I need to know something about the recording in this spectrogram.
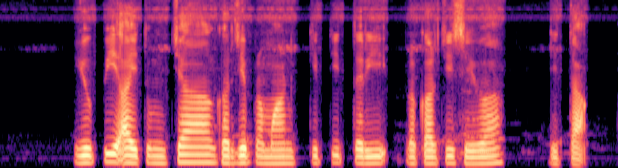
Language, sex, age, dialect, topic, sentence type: Marathi, male, 25-30, Southern Konkan, banking, statement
